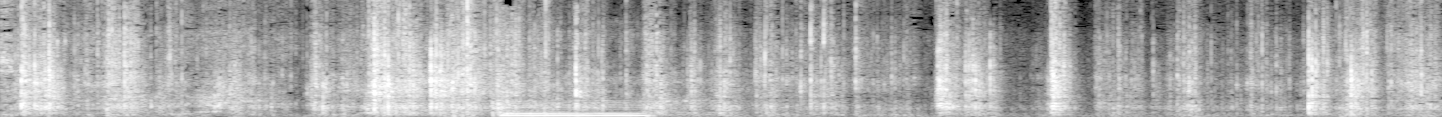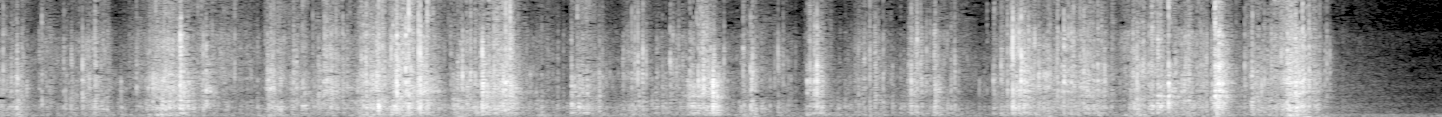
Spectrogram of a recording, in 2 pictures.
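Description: Hands rummaging through a jumble of loose beads and jewellery parts: a continuous stream of small, irregular clicks and rustles of glass and plastic pieces.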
